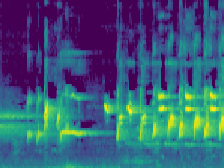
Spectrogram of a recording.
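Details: Royal-type European goldfinch: a drawn high whistle and a few chirps, then a quick steady series of bright repeated twittering notes.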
